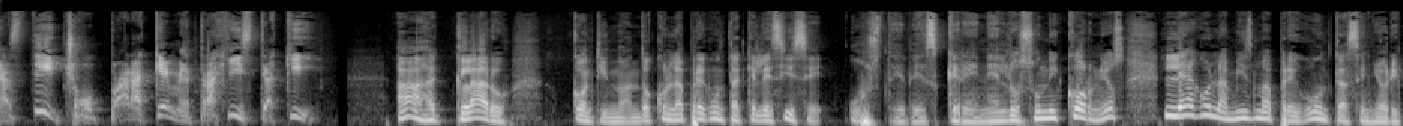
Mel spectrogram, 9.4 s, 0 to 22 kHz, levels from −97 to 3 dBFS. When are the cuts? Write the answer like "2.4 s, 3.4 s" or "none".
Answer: none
